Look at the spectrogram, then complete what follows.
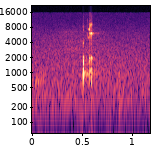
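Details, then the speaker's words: A single brief, sharp hiccup then a faint second click in a quiet room, occurring after feeding; hiccups. "do we need to scare you get rid of the hiccups why is this so funny"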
